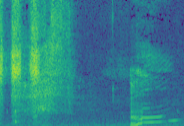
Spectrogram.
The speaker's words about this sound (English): Hold on, let me just sniff the robot again.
